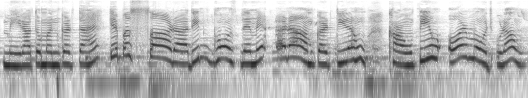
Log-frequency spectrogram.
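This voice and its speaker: A woman as nagging cartoon wife bird, squeaky high, slow delivery, haughty and lazy, music behind. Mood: haughty, dismissive. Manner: nagging, dismissive. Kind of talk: Hindi cartoon voice acting.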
